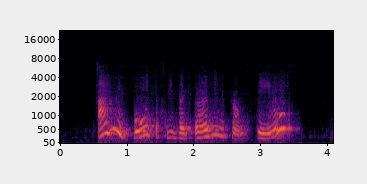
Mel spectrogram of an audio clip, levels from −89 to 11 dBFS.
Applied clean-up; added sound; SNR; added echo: neural separator model SepFormer DNS4.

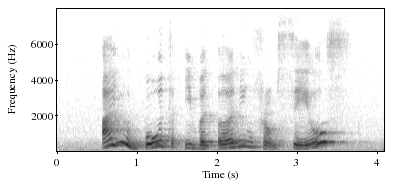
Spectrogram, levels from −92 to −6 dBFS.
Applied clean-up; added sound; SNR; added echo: none; none; none; none.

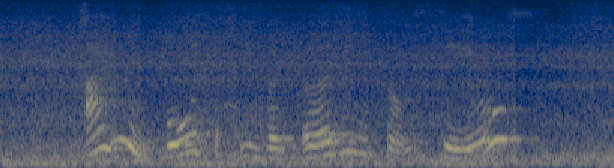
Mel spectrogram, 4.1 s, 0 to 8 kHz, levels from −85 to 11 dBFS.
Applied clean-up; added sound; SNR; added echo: none; Train; 8 dB; none.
